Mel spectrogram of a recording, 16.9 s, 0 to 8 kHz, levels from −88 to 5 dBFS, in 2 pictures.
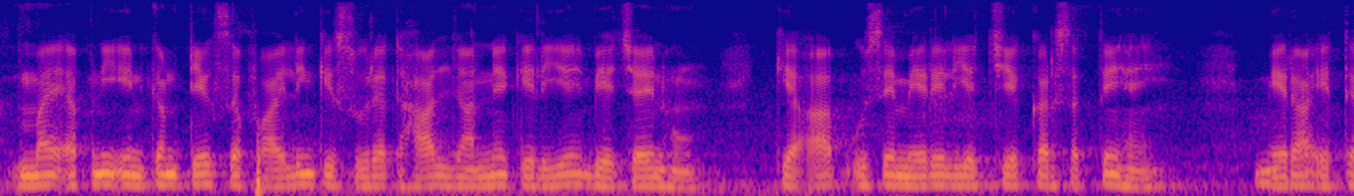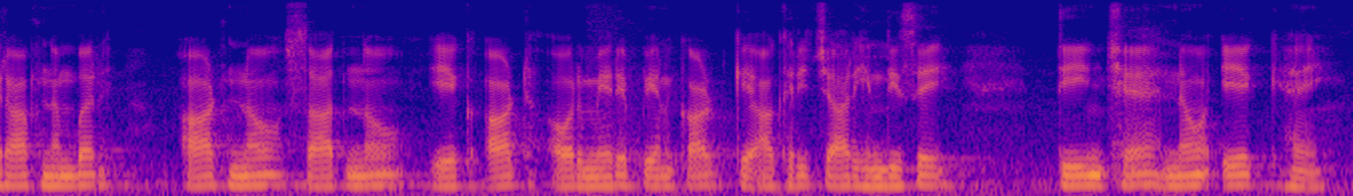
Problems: constant background noise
